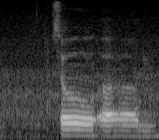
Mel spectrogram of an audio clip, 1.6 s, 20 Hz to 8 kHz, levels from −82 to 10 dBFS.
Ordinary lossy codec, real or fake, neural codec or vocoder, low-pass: none; fake; codec, 16 kHz, 8 kbps, FunCodec, trained on Chinese and English, 25 frames a second; none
